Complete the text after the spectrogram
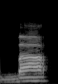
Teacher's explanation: दोनों होंठों का तरी वाला हिस्सा इससे बा अदा होता है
